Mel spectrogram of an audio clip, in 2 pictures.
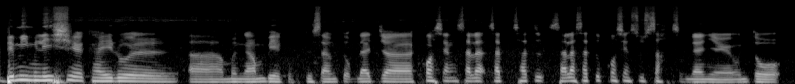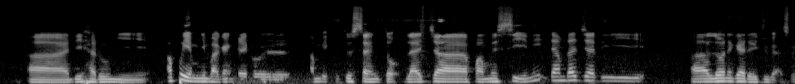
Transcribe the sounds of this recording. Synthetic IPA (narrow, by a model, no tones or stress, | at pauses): dəmĩməlesiakajɾʊləmə̃ŋambɪlkəpu̥t̪usanunt̪ʊk̚bəlad͡ʒarkɔsjaŋsalasat̪sat̪usalahsat̪ukɔsjaŋsusahsəbənarɲəunt̪ʊʔ̚ | ʔədiɦaɾuŋĩ | apəjaŋməɲəbaʔkankajɾʊl | ambɪlʔkəput̪usanunt̪ʊk̚bəlad͡ʒarfaməsiːnidanbəlad͡ʒadi | əluarnəɡaɾad͡ʒuɡaʔsə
